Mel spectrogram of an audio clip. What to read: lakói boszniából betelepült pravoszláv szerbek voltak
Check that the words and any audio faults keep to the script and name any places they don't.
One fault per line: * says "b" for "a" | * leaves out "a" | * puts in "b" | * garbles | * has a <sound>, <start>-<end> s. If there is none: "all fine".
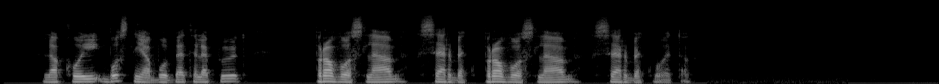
* puts in "pravoszláv szerbek"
